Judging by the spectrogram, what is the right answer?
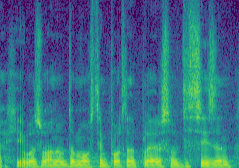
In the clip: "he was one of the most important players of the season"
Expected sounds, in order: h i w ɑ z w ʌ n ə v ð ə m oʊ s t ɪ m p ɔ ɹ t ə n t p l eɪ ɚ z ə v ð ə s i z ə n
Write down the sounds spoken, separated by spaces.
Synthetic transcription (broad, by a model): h i w ɑ z w ʌ n ə v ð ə m oʊ s t ɪ m p ɔ ɹ t ə n t p l eɪ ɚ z ə v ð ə s i z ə n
